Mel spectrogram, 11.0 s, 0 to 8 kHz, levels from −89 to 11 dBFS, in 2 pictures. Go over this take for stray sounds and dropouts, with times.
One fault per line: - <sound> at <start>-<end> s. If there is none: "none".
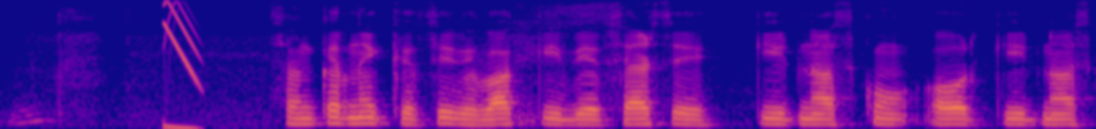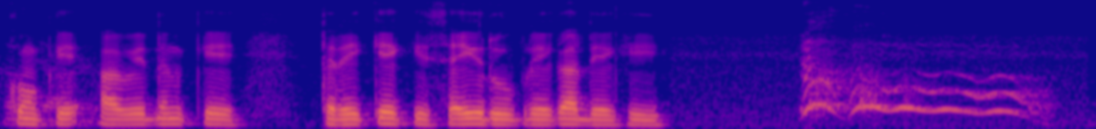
- chirp at 0.8-1.0 s
- bark at 9.5-10.8 s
